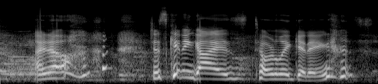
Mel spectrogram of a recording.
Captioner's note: laugh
